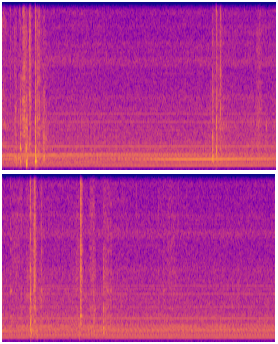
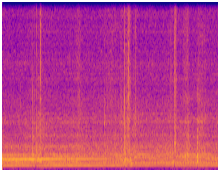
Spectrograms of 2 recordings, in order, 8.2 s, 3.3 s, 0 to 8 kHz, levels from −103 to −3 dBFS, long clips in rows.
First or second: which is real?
first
